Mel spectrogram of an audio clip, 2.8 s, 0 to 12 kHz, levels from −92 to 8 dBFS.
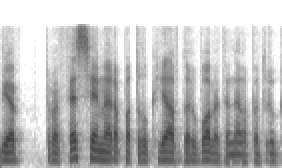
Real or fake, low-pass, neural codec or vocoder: fake; 7.2 kHz; codec, 16 kHz, 0.5 kbps, FunCodec, trained on Chinese and English, 25 frames a second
